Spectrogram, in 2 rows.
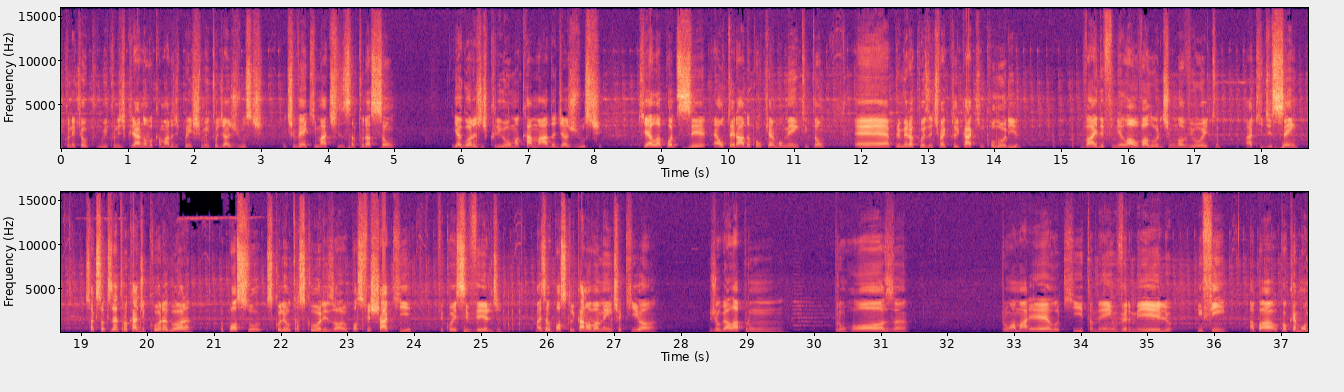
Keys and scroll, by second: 15.3-18.3 typing.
